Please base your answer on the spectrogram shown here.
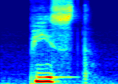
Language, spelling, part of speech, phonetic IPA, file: Ukrainian, піст, noun, [pʲist], Uk-піст.ogg
- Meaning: fast (period of restricted eating)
